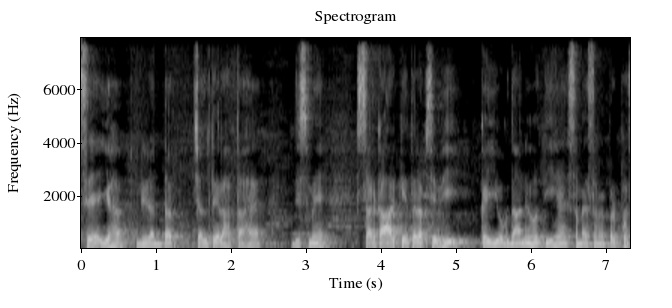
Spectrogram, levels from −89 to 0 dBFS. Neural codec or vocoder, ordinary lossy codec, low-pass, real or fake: none; none; none; real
